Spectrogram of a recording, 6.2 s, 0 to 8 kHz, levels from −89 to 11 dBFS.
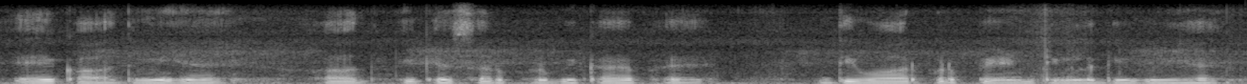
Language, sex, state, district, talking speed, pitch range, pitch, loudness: Hindi, male, Uttar Pradesh, Saharanpur, 155 wpm, 140-150 Hz, 145 Hz, -17 LUFS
